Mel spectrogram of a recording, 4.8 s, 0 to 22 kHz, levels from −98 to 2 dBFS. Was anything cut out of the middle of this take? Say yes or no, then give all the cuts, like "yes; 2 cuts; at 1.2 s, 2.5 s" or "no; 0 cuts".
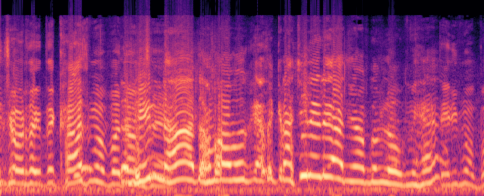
yes; 1 cut; at 1.8 s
